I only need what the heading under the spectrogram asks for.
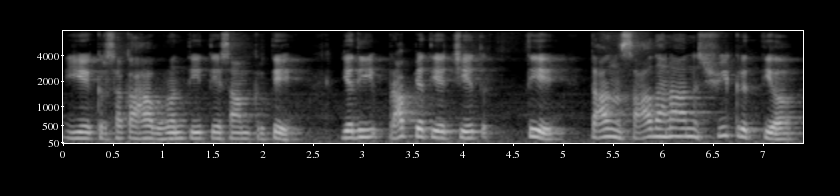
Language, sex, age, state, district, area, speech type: Sanskrit, male, 45-60, Rajasthan, Bharatpur, urban, spontaneous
